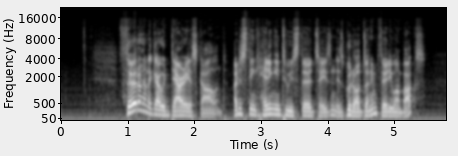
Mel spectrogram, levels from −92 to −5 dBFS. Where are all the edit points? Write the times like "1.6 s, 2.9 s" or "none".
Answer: 2.5 s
